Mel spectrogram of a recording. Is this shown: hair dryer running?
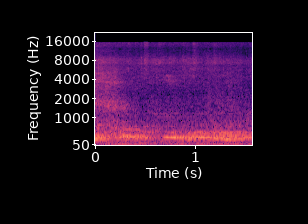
no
